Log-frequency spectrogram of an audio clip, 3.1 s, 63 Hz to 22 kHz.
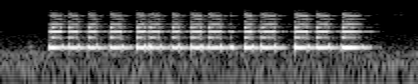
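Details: Garrett AT-Pro metal detector air test in Pro mode, zero iron discrimination, sensitivity 6, with a 1941 silver Mercury dime passed at one inch: repeated high warbling tone pulses, about nine bursts in 2.5 seconds, a strong high-conductor target.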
